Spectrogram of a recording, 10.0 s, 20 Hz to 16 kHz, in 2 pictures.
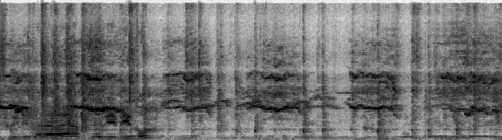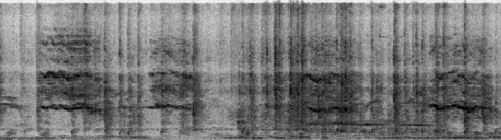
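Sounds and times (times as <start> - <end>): pigeons cooing: 0.0 - 10.0
wings flapping: 5.9 - 10.0.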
